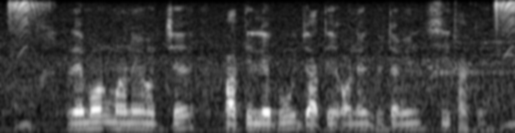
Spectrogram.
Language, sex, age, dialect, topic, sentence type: Bengali, male, 18-24, Standard Colloquial, agriculture, statement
